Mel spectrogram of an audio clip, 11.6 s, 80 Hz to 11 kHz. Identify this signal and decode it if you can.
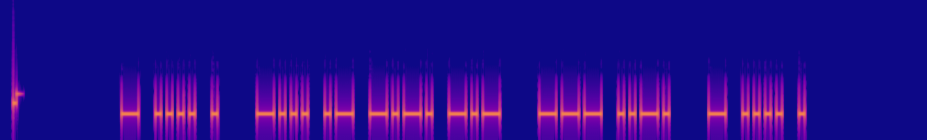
Morse code, heard as a keyed tone, about 17 wpm, 700 Hz. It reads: THE BACK OF THE
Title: Sets of 4 Words 17wpm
